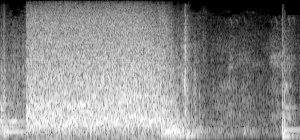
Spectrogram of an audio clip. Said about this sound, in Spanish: Pronto, tengo que llevarme el dinero y antes de que vengan a ver qué fueron los disparos.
